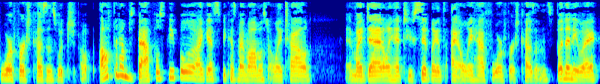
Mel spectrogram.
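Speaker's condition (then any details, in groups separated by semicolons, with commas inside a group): No condition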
